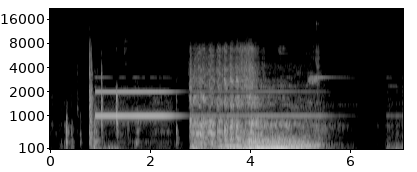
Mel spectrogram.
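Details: OBS single-cab donor truck just picked up from auction yard, very dusty, reported to run with a blown part: chime, brief crank, engine fires and revs strongly before shutting off; healthy start.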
